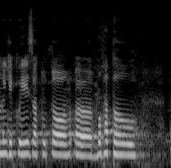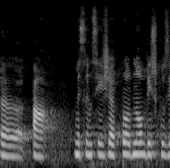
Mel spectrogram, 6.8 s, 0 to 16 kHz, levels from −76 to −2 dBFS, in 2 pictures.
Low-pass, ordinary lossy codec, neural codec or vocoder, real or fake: 14.4 kHz; AAC, 48 kbps; codec, 44.1 kHz, 3.4 kbps, Pupu-Codec; fake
